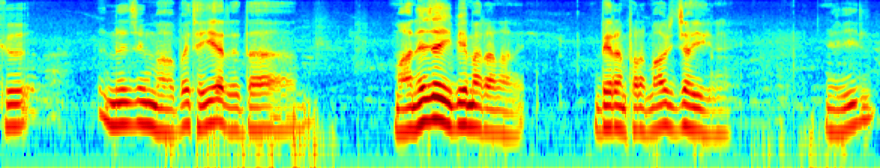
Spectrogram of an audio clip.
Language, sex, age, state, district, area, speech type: Bodo, male, 60+, Assam, Udalguri, rural, spontaneous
